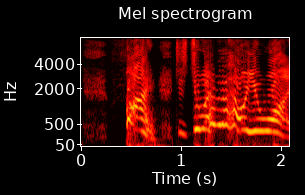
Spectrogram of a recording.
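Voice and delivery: high, loud, fast outburst; hurt, fed-up yelling; exasperated shout. Acted. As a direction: throw up your hands in anger. Jennifer gives up in a quarrel.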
